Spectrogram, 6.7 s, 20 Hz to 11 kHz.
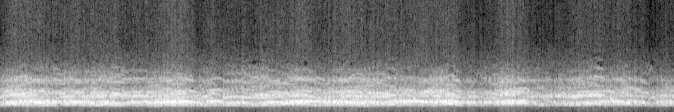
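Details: Common cranes at the Embalse de la Sotonera reservoir on 5 February 2023, recorded with an OM System OM-1 camera: a dense, continuous chorus of many overlapping loud trumpeting, bugling calls with rich harmonics, steady throughout.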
